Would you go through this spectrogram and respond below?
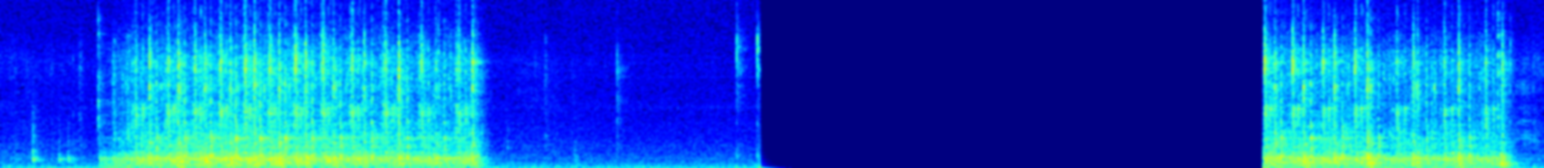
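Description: A sewing machine stitches all the way around a lined fabric drawstring pouch, a steady fast mechanical whir running in two long bursts separated by a quieter pause and a gap of silence.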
